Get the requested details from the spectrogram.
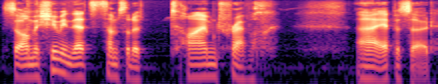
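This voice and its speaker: A man's voice: low-pitched, measured pace, vocal fry, a bit bright, dry recording. A man hosting a casual livestream, rambling and chatty in a groggy morning voice, talking from home. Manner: rambling, chatty, reads out viewer comments. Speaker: livestream host.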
